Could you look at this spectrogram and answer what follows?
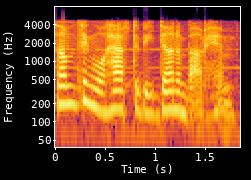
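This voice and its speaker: Formal, brooding warrior, higher-pitched. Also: male voice, creaky. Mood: dry, deliberate. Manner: formal, deliberate, dry. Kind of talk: video game character dialogue. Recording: dull band-limited game audio, music behind.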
